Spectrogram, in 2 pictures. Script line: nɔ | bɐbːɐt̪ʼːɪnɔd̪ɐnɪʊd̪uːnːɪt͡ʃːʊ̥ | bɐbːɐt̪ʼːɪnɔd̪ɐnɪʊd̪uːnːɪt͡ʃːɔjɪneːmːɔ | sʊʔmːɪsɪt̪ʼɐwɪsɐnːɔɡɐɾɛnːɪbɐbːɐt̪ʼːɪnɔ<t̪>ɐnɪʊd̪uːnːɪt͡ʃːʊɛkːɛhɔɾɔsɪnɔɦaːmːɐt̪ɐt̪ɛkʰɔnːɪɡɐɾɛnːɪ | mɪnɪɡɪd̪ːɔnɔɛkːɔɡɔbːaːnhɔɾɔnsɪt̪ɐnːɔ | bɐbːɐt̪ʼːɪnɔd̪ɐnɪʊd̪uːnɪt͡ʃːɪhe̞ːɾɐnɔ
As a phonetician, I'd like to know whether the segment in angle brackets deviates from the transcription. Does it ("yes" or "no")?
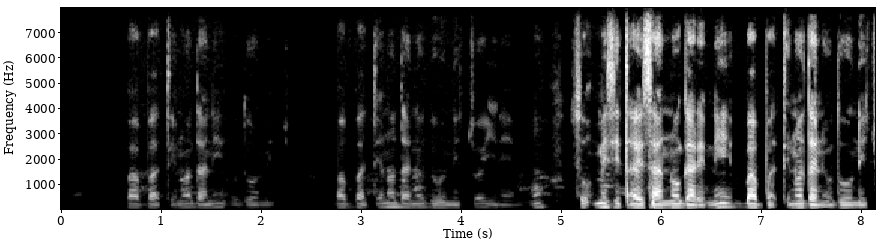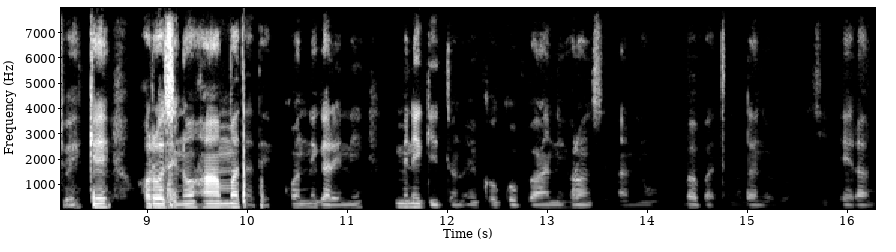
yes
